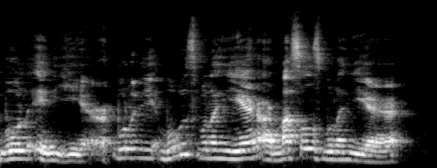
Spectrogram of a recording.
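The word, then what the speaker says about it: Marinière: It's pronounced Mouliniere.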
